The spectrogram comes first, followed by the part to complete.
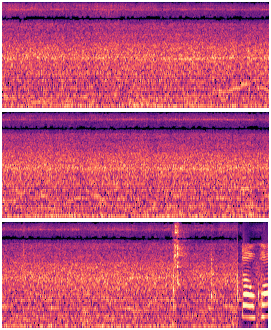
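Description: Tomato egg-drop soup boiling hard in a wok as beaten egg is poured in, a steady bubbling hiss over a constant low rumble.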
